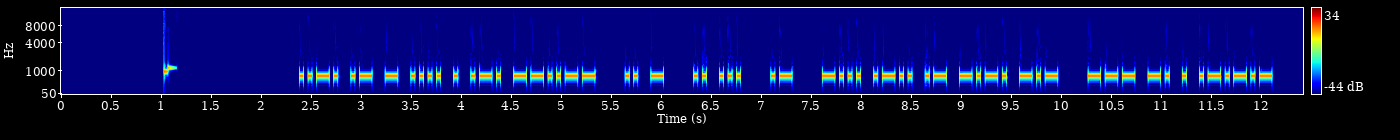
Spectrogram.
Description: Morse code, heard as a keyed tone, about 28 wpm, 700 Hz. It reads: FATHER, IT IS A BLACK ONE.
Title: Sentences from Top 1000 Words - Review Part 2 - 28wpm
